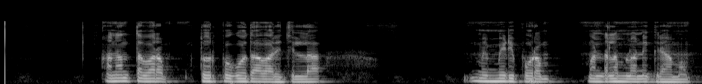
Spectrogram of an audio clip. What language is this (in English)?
Telugu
